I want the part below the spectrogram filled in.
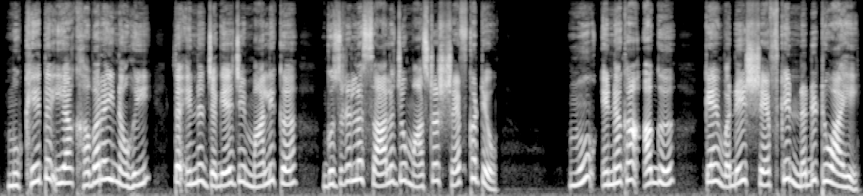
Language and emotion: Sindhi, surprised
